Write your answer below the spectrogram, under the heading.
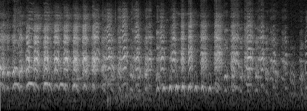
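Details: Kookaburras calling: a loud, rapid run of harsh, chuckling notes, about two or three a second, rising and falling in a rolling cackle that fills the whole stretch, with no other clear sounds.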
